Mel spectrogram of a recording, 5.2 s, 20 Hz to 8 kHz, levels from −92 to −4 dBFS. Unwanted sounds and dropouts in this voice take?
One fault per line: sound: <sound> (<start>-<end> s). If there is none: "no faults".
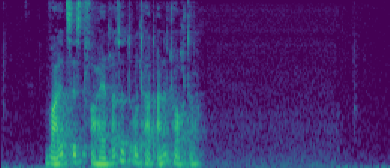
no faults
